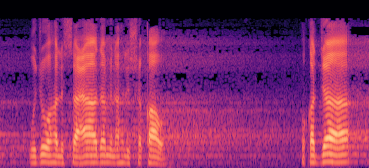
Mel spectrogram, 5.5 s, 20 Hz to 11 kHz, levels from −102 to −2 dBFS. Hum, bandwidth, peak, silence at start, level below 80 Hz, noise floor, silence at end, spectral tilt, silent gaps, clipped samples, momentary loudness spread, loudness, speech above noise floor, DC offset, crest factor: none; 8 kHz; 0 dBFS; 0 s; -66 dBFS; -48 dBFS; 0 s; -4 dB/octave; none; under 0.1%; 24 LU; -19 LUFS; 28 dB; under 0.1%; 22 dB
